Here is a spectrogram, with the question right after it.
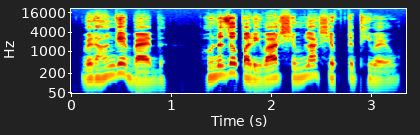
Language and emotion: Sindhi, neutral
